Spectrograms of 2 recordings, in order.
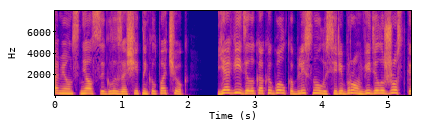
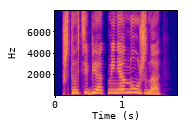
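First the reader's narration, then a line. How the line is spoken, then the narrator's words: Sobbing. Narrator (Russian): Зарыдала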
